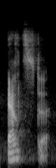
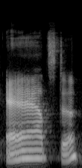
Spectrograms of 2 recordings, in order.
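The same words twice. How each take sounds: First: The first vowel is kept short. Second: The first vowel is drawn out long. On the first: The speaker calls it right. "It would also be kind of shorter" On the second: The speaker calls it wrong. "We don't say Ärzte, like Übung"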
